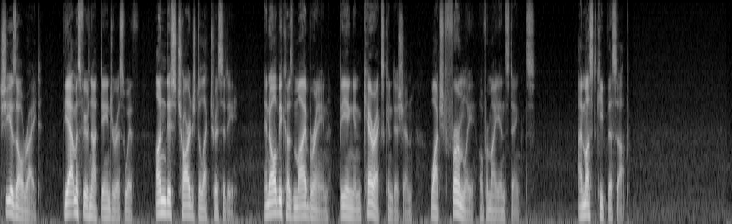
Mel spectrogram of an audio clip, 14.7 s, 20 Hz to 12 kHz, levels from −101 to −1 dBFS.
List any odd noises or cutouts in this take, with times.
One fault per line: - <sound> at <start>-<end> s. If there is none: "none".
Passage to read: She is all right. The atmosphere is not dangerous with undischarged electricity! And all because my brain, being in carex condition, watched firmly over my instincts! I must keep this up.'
none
